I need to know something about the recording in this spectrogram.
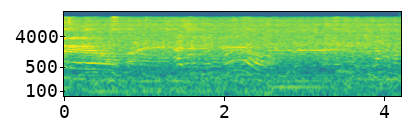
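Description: A faint, distant voice over a steady low background rumble.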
